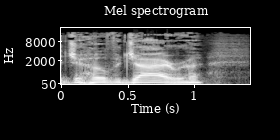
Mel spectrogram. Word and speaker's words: Jehovah Jireh: Of course, that's English version. I can't say it right in Hebrew, but anyway, we say it Jehovah Jireh.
